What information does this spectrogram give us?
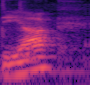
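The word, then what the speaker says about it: Deoch: So he goes back a couple of days later, and in the book, in the audiobook, they pronounce it Diok.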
